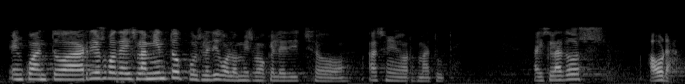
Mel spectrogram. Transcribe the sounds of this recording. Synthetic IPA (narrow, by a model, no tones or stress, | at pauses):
e̞ŋkwant̪o̞arje̞zɣo̞ð̞eajzlamjent̪o̞pwe̞zle̞ðiɣ̞olo̞mizmo̞ke̞leðit͡ʃo̞a̰lse̞ɲo̞ɾmat̪ut̪e̞̥ | ajzlaðo̞s | ao̞ɾa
